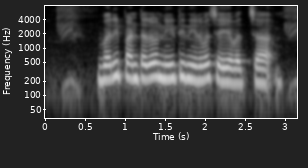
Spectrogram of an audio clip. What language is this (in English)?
Telugu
